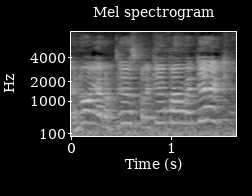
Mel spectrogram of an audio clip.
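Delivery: put-on high-pitched drunken bewilderment; confused drunk. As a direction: whine it like a helpless drunk. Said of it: "You ever been so drunk".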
